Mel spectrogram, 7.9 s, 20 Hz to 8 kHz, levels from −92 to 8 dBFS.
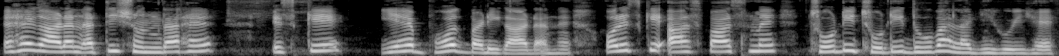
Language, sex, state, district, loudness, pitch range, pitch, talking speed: Hindi, female, Bihar, Kishanganj, -16 LUFS, 245-315 Hz, 275 Hz, 150 wpm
